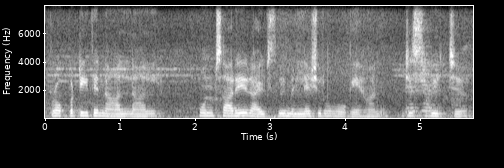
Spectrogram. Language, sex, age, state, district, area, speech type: Punjabi, female, 30-45, Punjab, Jalandhar, urban, spontaneous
